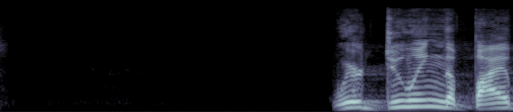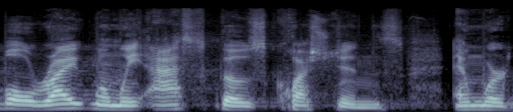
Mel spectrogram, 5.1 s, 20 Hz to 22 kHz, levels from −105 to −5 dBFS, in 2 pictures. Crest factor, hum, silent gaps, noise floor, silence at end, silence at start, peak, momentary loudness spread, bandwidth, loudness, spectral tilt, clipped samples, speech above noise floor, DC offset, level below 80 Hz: 20 dB; none; none; under -90 dBFS; 0 s; 1.65 s; -16 dBFS; 10 LU; 16 kHz; -35 LUFS; -4.5 dB/octave; under 0.1%; over 56 dB; under 0.1%; under -90 dBFS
